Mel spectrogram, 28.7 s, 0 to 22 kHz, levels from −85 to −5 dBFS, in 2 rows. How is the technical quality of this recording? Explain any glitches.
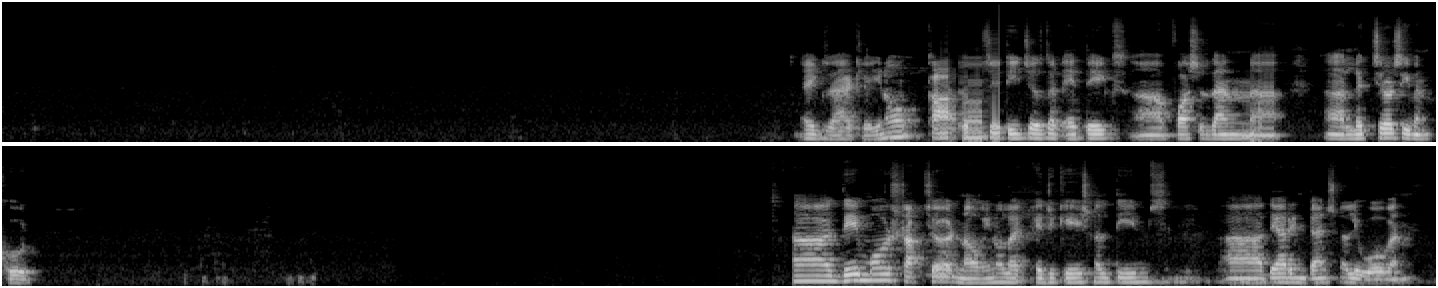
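The speech has two short glitches of robotic sound from repeated short buffers, at 9.38 to 9.96 s (just before "teaches that ethics uh") and 12.40 to 12.71 s (between "that ethics uh faster" and "uh lecturers even could"). The voice becomes a rigid, metallic 66.7 Hz buzz, likely from starved audio delivery looping a roughly 15 ms fragment over most of each stretch.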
